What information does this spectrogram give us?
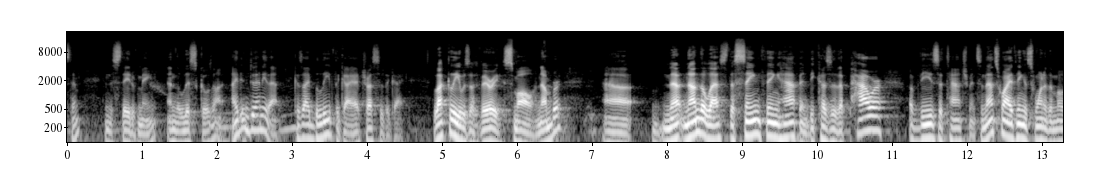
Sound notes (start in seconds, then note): none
